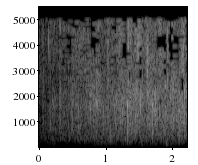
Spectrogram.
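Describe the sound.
Faint audience applause welcomes a guest speaker at a community church in Indiana: a soft, continuous patter of many hands clapping that swells slightly as it goes on.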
